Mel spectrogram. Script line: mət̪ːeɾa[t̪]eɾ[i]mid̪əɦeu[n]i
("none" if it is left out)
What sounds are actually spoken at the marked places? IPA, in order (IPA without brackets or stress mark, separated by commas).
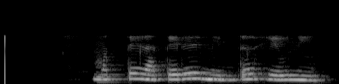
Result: t̪, e, n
